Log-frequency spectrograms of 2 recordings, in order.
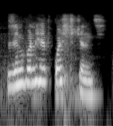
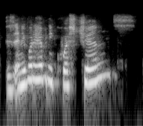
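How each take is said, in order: First: It sounds flat and unfriendly. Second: It sounds open and inviting.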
